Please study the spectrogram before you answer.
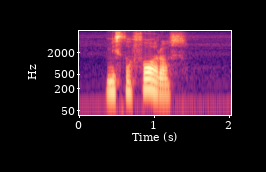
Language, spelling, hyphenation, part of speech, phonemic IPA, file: Greek, μισθοφόρος, μι‧σθο‧φό‧ρος, noun, /misθoˈfoɾos/, El-μισθοφόρος.ogg
- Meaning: mercenary soldier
